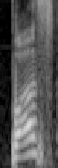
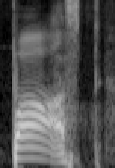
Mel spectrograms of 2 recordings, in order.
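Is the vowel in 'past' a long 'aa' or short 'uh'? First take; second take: short uh; long aa. First: The vowel is a short 'uh' sound. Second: The vowel is a long 'aa' sound. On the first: The speaker calls it wrong. "पस्ट नहीं" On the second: The speaker calls it right. "आ का sound आ रहा है"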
